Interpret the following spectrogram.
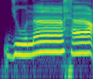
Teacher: karena ada Alif sebelumnya Fatehah Nun nya dipanjangkan dua harokat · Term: Mad Thobi'i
